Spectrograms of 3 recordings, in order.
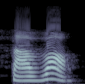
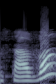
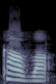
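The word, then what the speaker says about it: ça va: كا داكوغ نعطيكم اكزامبل سافا فاش كنقولوا سافا ما كنقولوش كافا مي كنقولوا سافا لان سي فيها لا سي دي سينو كون ما كانش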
